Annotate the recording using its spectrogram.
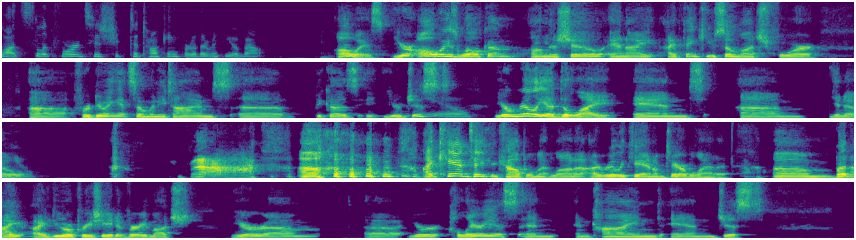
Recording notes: Recorded via Zoom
